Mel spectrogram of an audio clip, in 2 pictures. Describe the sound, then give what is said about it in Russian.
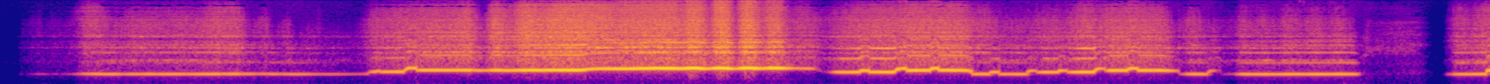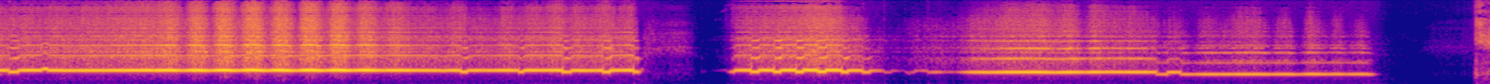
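A shakuhachi flute, made of bamboo that grows close to the ground, plays slow, breathy phrases of long held notes that bend and slide between pitches, with airy gusts on the attacks and brief pauses between phrases. No one speaks. “Так вот это вот вся сякухати.”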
